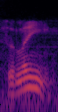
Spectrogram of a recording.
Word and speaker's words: Saline: There's the Pedernales River, and our next call comes from Grand Saline or Saline, Texas. We pronounce it Saline.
